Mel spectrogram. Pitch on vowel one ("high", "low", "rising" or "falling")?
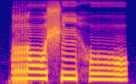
low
